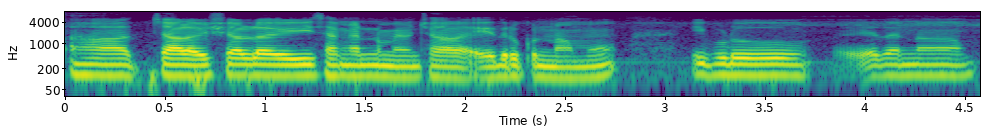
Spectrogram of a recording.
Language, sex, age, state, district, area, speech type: Telugu, male, 18-30, Andhra Pradesh, Eluru, urban, spontaneous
